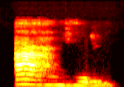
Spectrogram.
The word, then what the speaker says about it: árvore: E, por último, eu trouxe a palavra árvore. Qual é a sílaba mais forte da palavra árvore? Vamos lá? Árvore. Então, você percebeu que a sílaba mais forte é o ar.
